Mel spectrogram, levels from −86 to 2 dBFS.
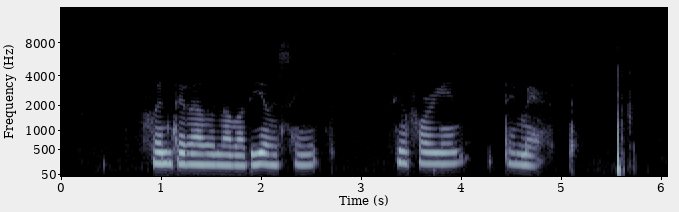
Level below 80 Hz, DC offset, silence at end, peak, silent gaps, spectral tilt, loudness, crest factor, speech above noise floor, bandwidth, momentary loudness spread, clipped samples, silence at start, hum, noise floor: -56 dBFS; under 0.1%; 0.5 s; -12 dBFS; none; -10.5 dB/octave; -32 LUFS; 20 dB; 48 dB; 6.4 kHz; 18 LU; under 0.1%; 0.9 s; none; -78 dBFS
